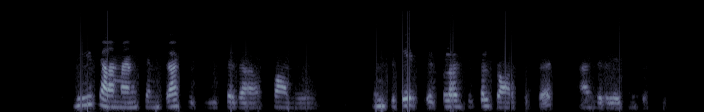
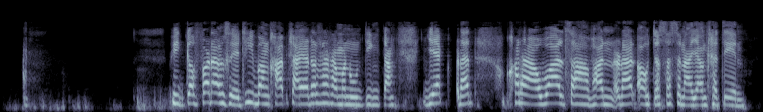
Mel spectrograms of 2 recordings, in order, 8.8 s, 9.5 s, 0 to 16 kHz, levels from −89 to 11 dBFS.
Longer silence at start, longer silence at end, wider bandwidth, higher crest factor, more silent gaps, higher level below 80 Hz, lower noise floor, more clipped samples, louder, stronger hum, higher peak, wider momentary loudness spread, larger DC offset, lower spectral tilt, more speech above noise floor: first, 0.95 s vs 0.3 s; first, 0.75 s vs 0.2 s; first, 10.5 kHz vs 8 kHz; first, 24 dB vs 14 dB; neither; second, -74 dBFS vs -66 dBFS; first, under -90 dBFS vs -61 dBFS; neither; second, -40 LUFS vs -15 LUFS; neither; second, -18 dBFS vs -2 dBFS; first, 16 LU vs 9 LU; neither; first, -7.5 dB/octave vs -2.5 dB/octave; first, over 50 dB vs 45 dB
